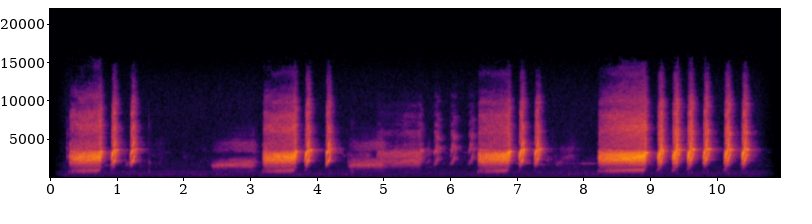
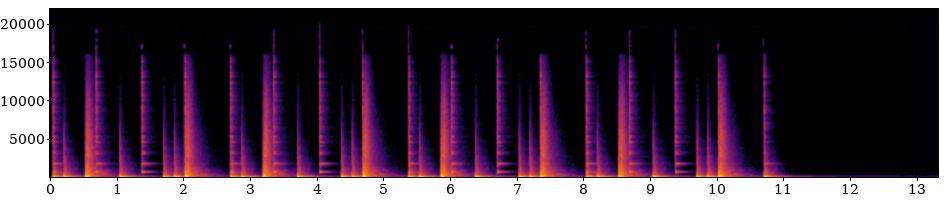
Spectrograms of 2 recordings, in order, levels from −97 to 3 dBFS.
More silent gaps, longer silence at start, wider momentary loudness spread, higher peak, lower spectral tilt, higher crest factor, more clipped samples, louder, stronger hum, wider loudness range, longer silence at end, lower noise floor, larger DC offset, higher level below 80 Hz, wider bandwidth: neither; first, 0.3 s vs 0.05 s; first, 24 LU vs 15 LU; second, -8 dBFS vs -2 dBFS; second, 7.5 dB/octave vs -6.5 dB/octave; about the same, 20 dB vs 18 dB; neither; second, -24 LUFS vs -21 LUFS; neither; first, 6 LU vs 3 LU; second, 0.45 s vs 2.4 s; second, -71 dBFS vs -87 dBFS; neither; second, under -90 dBFS vs -22 dBFS; about the same, 15.5 kHz vs 15.5 kHz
